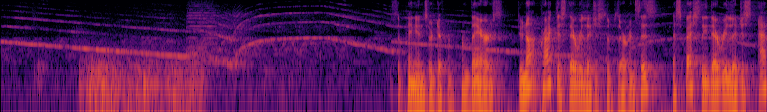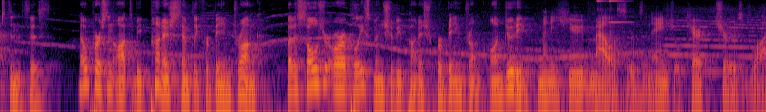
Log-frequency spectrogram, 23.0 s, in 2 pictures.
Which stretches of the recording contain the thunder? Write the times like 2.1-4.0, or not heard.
1.1-3.1.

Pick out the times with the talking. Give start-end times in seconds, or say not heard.
6.0-22.9.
